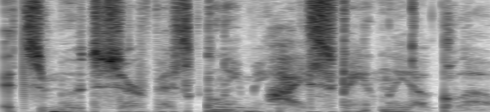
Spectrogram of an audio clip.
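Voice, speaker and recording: A woman whispering at a moderate pace amid noticeable background noise. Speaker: ASMR creator. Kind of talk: whispered ASMR story reading, sleep story.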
